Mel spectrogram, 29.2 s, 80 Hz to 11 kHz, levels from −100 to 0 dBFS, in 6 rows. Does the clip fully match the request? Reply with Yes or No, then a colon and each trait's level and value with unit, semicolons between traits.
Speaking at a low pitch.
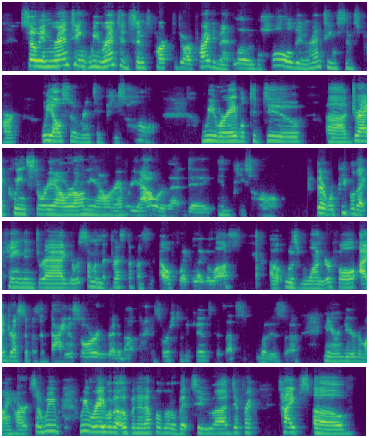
No: medium, 180 Hz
